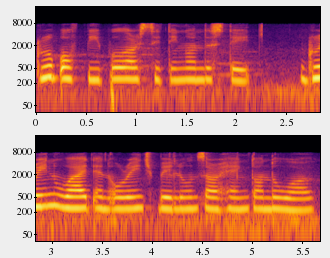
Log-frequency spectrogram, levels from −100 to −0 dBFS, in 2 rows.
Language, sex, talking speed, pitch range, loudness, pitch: English, female, 190 wpm, 245-260 Hz, -15 LUFS, 255 Hz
